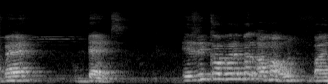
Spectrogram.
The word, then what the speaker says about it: bad debts: entry अब second है बेड डेटस बेड डेप्थ नहीं होता है बैड डेट्स होता है बी साइलेंट है यहां पर तो बैड डेट्स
